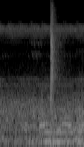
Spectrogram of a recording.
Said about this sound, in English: Oi, Mozzies is out tonight.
